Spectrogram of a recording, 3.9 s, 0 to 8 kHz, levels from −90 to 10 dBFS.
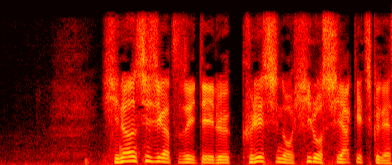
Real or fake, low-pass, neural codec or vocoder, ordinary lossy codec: fake; 7.2 kHz; vocoder, 44.1 kHz, 80 mel bands, Vocos; none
